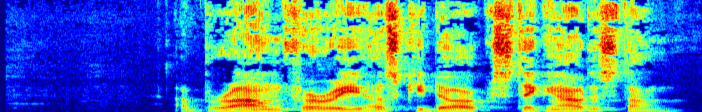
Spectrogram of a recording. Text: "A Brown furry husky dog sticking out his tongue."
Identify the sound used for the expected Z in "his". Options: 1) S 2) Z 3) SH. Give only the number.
1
